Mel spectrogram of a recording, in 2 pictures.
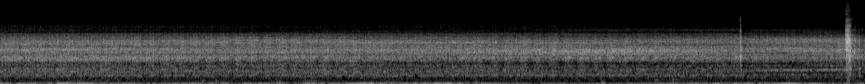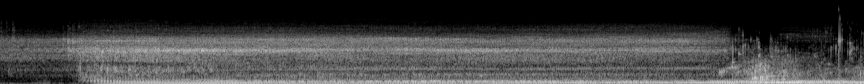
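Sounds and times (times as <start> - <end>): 
gabarre boat motor heard underwater in Vézac: 9.4 - 17.2.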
